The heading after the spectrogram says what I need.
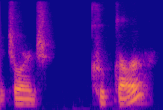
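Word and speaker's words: George Cukor: was also directed by george cooker i believe is how you pronounce the name but ironically too and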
